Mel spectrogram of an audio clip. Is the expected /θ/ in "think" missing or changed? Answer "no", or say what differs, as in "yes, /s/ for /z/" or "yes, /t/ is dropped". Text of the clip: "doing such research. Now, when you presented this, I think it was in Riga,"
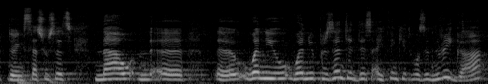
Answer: no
